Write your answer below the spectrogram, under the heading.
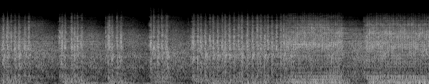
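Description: DeWalt cordless impact wrench hammering a front-suspension nut tight on a truck's spindle, a loud rapid rattle of impacts with a motor whine under it.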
